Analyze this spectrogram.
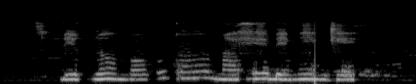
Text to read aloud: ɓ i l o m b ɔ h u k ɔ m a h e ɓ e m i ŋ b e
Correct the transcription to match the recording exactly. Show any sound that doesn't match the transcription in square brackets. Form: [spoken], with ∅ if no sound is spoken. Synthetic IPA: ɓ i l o m b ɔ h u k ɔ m a h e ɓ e m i ŋ [ɡ] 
